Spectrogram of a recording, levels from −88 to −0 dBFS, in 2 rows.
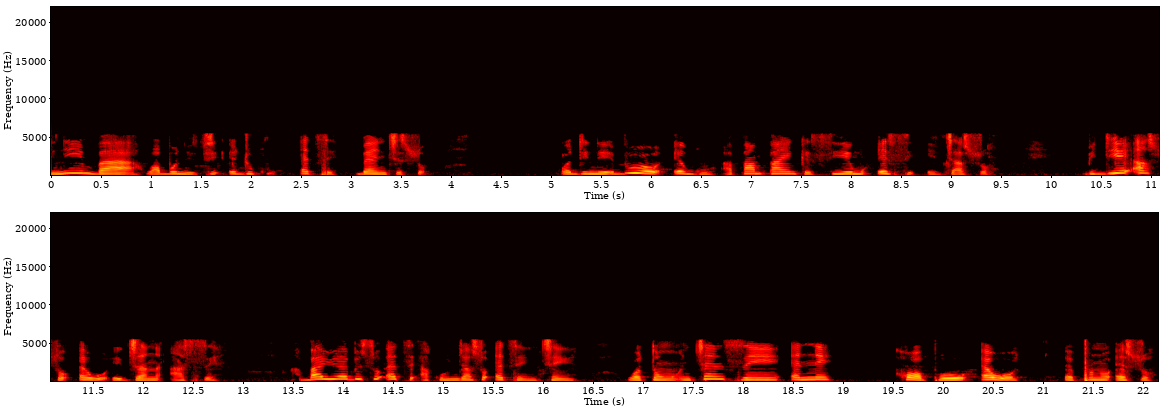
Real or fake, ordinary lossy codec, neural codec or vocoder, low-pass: real; MP3, 48 kbps; none; 5.4 kHz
